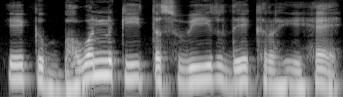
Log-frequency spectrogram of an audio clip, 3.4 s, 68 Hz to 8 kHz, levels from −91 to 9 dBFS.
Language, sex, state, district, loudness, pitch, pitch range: Hindi, male, Himachal Pradesh, Shimla, -16 LUFS, 145 Hz, 130-165 Hz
